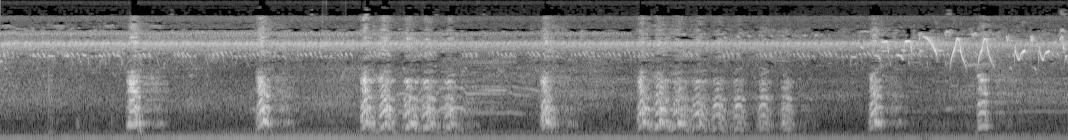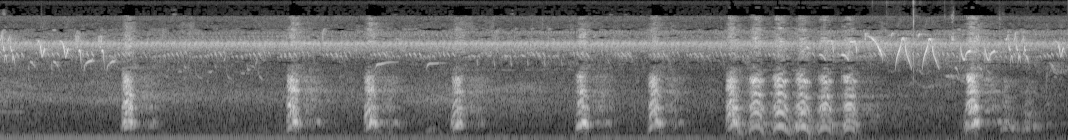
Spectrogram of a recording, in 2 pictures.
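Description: A large dog barking in warning: single sharp barks a second or two apart, broken by three quick runs of rapid barks. A steady low hum sits underneath until late on, and birds chirp faintly.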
